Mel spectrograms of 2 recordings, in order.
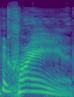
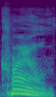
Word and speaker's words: crayon: Crayon. It's one syllable. Crayon. And that's weird because I grew up when we said crown. Crown. It was a crown.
